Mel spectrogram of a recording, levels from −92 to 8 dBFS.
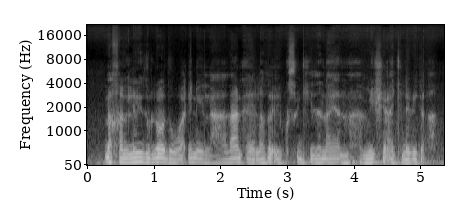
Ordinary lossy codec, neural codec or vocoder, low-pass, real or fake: none; codec, 44.1 kHz, 7.8 kbps, Pupu-Codec; none; fake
